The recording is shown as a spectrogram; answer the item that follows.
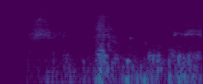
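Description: Dead silence on a muted call line, then about a third of a second in a microphone opens on faint room noise, with a soft knock about a second in and small rustles.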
